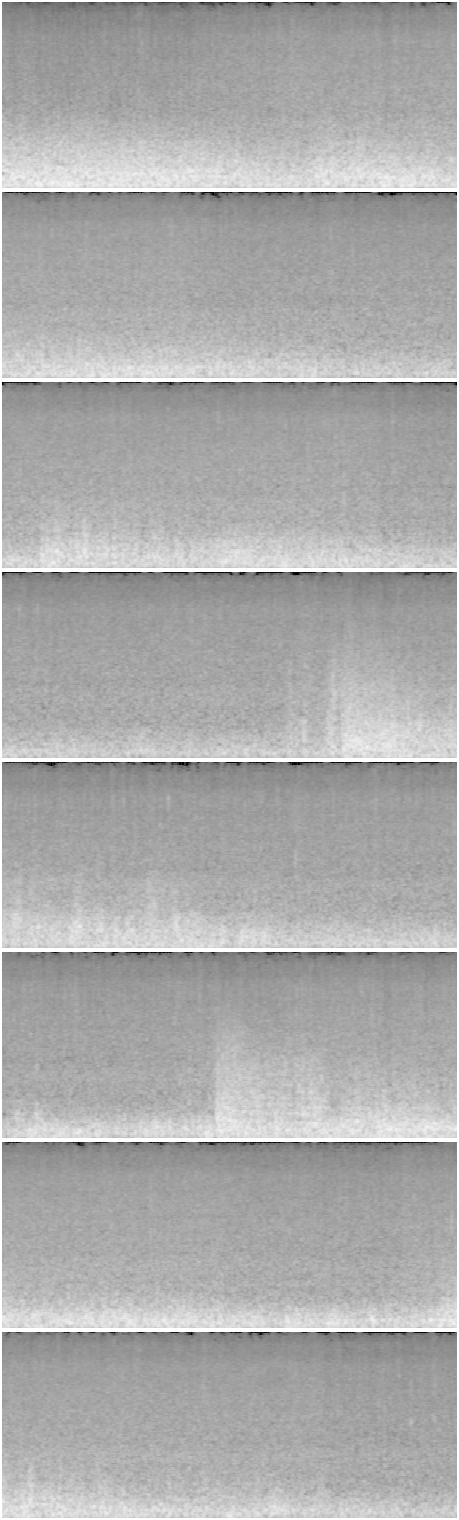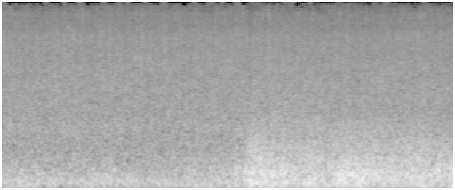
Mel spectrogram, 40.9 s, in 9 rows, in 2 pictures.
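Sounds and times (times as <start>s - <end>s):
steady rain: 0.0s - 40.9s
thunder rumbling: 0.0s - 40.9s.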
